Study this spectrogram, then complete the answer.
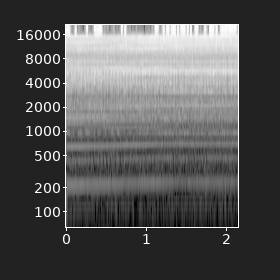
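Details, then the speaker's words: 1946 postwar American Flyer locomotive motor on the second chassis running at about 12–13 volts, 1 amp: steady high-pitched whine, fast and strong, with a slight ticking from a possibly cockeyed gear. "But listen to that motor. Holy moly."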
